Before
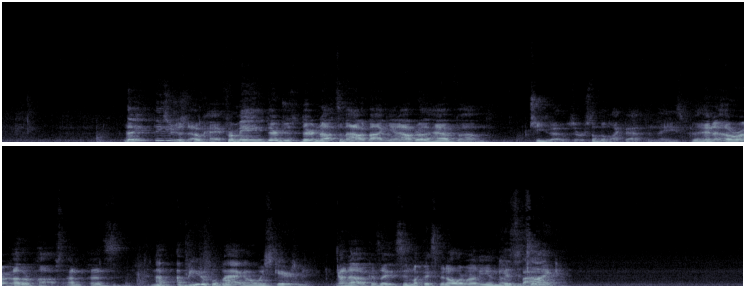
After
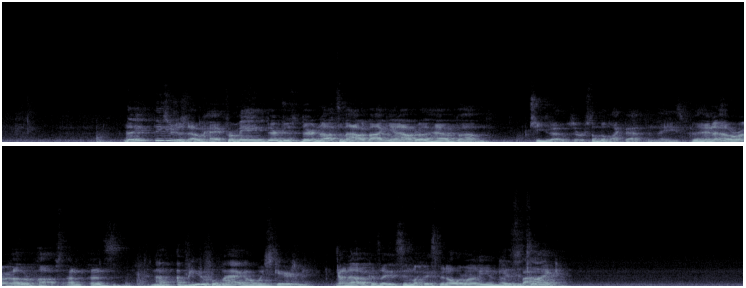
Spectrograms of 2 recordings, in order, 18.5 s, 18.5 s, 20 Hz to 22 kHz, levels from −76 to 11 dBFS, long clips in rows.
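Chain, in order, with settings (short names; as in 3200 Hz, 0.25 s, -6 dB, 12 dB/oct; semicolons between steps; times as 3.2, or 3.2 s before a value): tilt -2.5 dB/oct; limiter -14 dBFS, peak gain reduction 9.5 dB; gain +3 dB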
